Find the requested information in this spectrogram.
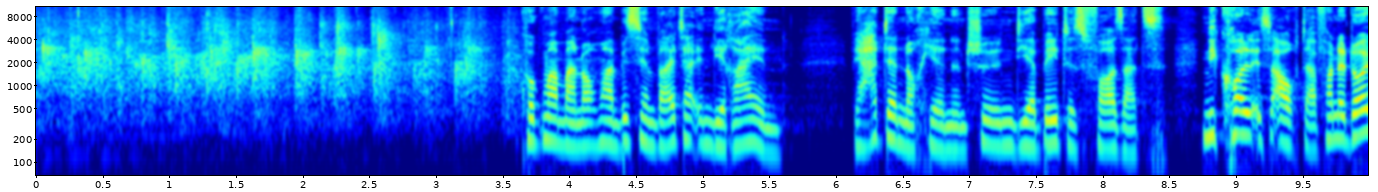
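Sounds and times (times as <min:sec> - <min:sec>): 
audience applause: 0:00.0 - 0:03.7
speech: 0:03.7 - 0:09.9.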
